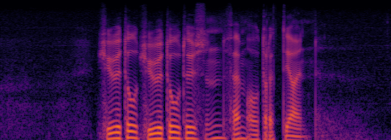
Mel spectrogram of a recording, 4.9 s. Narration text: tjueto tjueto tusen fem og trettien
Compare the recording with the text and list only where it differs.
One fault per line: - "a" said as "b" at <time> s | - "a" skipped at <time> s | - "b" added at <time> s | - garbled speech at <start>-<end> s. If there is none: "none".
none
